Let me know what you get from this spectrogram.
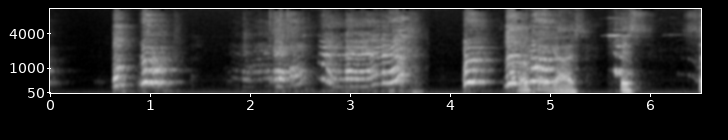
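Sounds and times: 
dog barking: 0:00.0 - 0:01.4, 0:03.4 - 0:05.3
speech: 0:04.7 - 0:06.4.

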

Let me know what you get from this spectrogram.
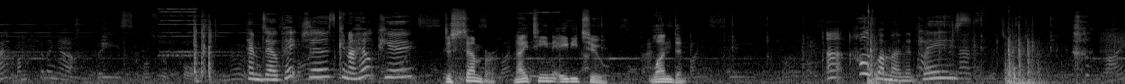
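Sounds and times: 
speech: 0:02.5 - 0:07.0, 0:08.7 - 0:09.8
door violently forced and wrenched off its hinges: 0:10.0 - 0:10.6.

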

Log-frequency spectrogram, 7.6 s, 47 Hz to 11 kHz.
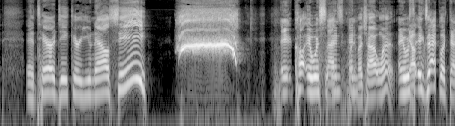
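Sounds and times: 
speech: 0:00.4 - 0:03.1, 0:04.6 - 0:07.5
woman's reenacted shriek of surprise: 0:03.0 - 0:04.1.

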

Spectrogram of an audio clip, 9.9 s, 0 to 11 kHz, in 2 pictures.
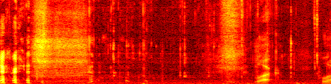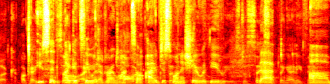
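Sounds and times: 
laughter: 0:00.0 - 0:00.7
speech: 0:00.0 - 0:00.9, 0:03.8 - 0:04.2, 0:04.8 - 0:09.9
chewing and crunching toast: 0:01.4 - 0:05.2.

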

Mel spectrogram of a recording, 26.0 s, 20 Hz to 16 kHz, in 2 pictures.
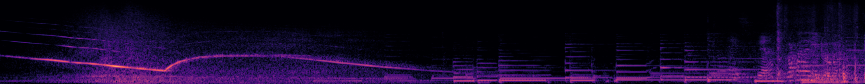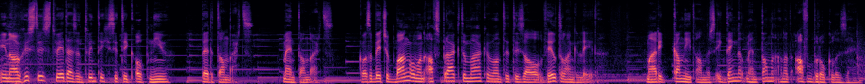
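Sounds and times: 
ambulance siren wailing: 0:00.0 - 0:07.2
soft music with steady notes: 0:00.1 - 0:25.9
speech: 0:11.4 - 0:22.1, 0:22.7 - 0:25.9.

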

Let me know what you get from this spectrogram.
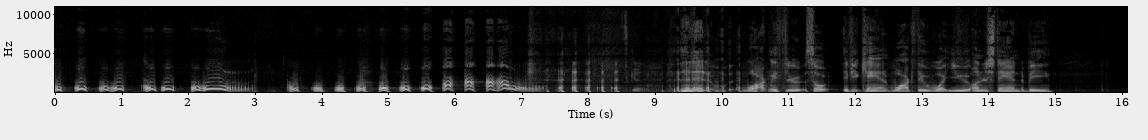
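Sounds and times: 
person imitating owl hoots: 0:00.0 - 0:07.4
laughter: 0:07.1 - 0:10.5
speech: 0:09.4 - 0:15.0.

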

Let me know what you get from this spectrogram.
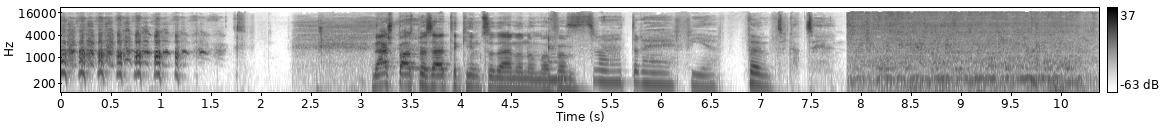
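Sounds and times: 
speech: 0:00.0 - 0:01.0, 0:03.1 - 0:07.6
laughter: 0:00.0 - 0:01.8
toilet flushing: 0:07.8 - 0:10.3.

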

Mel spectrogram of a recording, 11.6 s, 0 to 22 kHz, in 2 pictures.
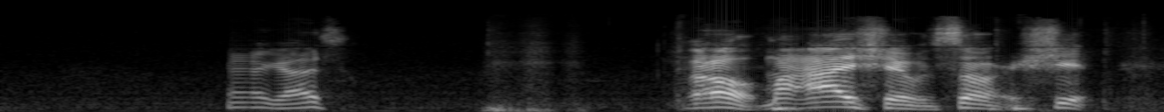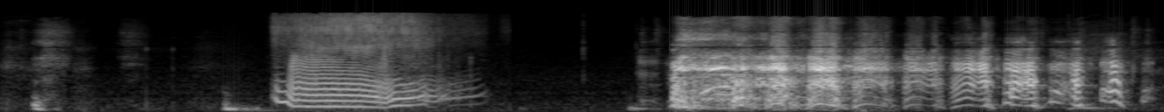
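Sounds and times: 
speech: 0:01.2 - 0:01.8, 0:03.4 - 0:06.2, 0:07.2 - 0:08.1
fart noises: 0:07.2 - 0:08.3
laughter: 0:09.1 - 0:11.6.

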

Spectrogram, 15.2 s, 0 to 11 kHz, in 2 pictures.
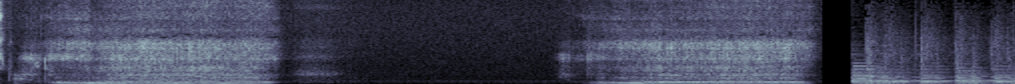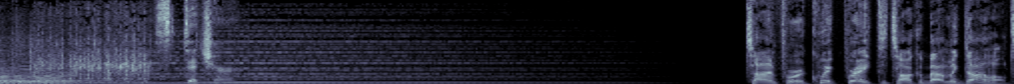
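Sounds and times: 
speech: 0:00.1 - 0:01.4, 0:09.0 - 0:09.6, 0:13.2 - 0:15.2
person snoring: 0:00.2 - 0:02.4, 0:04.2 - 0:06.2, 0:08.0 - 0:08.9
music: 0:06.4 - 0:12.8.

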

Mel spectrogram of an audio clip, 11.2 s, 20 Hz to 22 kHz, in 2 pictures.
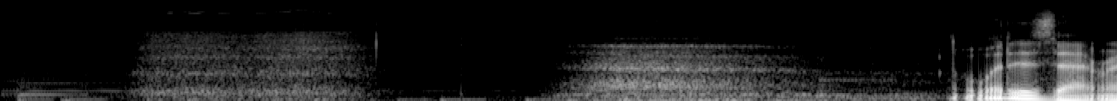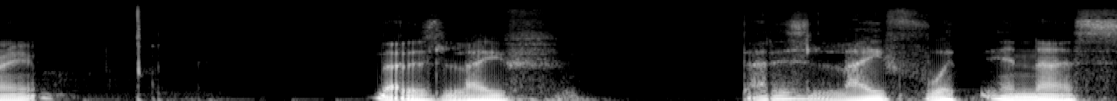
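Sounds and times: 
deep breath: 0:00.6 - 0:02.0, 0:02.6 - 0:04.2
speech: 0:04.9 - 0:05.9, 0:07.5 - 0:08.5, 0:09.3 - 0:11.1.

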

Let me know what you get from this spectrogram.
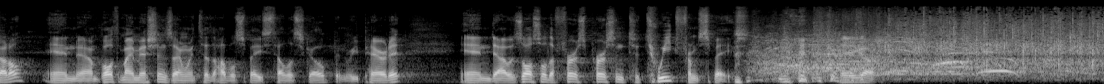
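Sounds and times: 
speech: 0:00.0 - 0:09.1
laughter: 0:07.3 - 0:09.2
crowd applause: 0:07.8 - 0:11.0
faint whoops and cheers from a crowd: 0:07.8 - 0:11.0.

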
